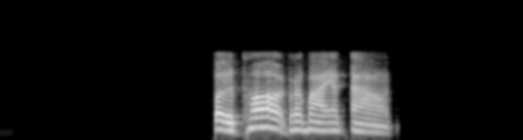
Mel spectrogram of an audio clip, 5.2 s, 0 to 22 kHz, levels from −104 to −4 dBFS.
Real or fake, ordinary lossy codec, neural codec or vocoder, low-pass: fake; none; codec, 16 kHz, 1 kbps, FunCodec, trained on LibriTTS, 50 frames a second; 5.4 kHz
